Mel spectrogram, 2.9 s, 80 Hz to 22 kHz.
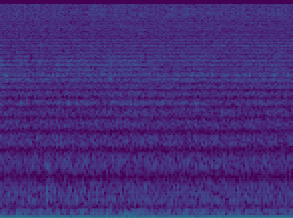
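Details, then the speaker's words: Xbox One S All Digital, model 1681, with no picture or POST, after the hard drive was swapped. A faint, steady hum of the spinning drive and nothing more: drive spins but no POST. Suspected retimer chip on the mainboard, not confirmed. "now we hear the hard drive but we've got no post so we see that changing the hard drive didn't change anything"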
